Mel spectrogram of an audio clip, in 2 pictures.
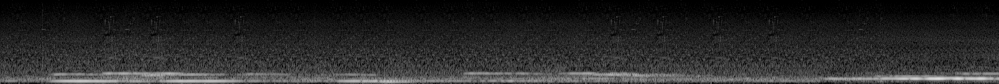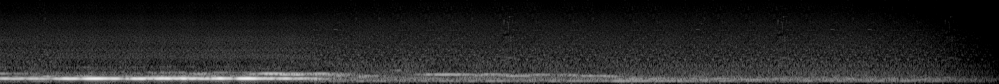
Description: Scene opening Gentle distant wind One or two faint crows in the distance Around the mansion Slight metallic creak of an iron gate Shimmering glass tone when windows are mentioned Emotional layer Hollow room echo (to show lack of laughter)
scene-openinggentle-dista-yz633fe6.wav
